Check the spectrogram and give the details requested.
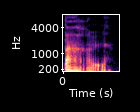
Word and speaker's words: parle: And then the way to pronounce it is je parle, parle. So remember, we put it, okay, but then we don't really pronounce it.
